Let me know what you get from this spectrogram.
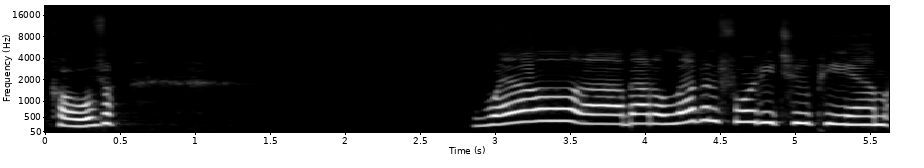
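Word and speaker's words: Cobh: its name to cove it's pronounced cove well about 11 42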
